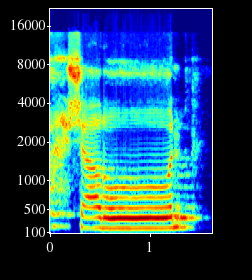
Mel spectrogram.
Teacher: نون کو ساکن کریں گے تو یہاں پہ مد عارض وقفی ہوگی، 2 سے 2.5 الف کی مقدار آپ اس کو لمبا کر سکتے ہیں۔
